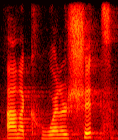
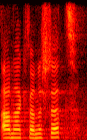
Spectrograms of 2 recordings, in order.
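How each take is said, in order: First: The name ends with a 'shit' sound. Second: The name ends with a 'stedt' sound. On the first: Someone else said it this way. "as uh, Rob Riley said yesterday" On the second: This is the speaker's own name. "my name is"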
